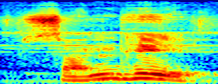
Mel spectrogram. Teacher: इस अनुस्वार जो है इसका उच्चारण क्या होगा, ये न होगा, आधा न, संधि, यानी कि स्वर रहित न।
